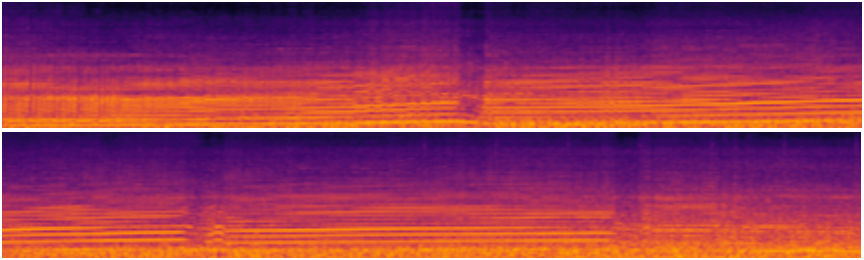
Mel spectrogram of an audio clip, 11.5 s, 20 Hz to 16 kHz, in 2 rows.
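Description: Derbi DRD two-stroke engine with a 100 Fast kit accelerating hard, its pitch climbing then dropping at each of two upshifts, about three seconds and seven seconds in. Near the end it eases off. Wind noise rushes on the microphone underneath.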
